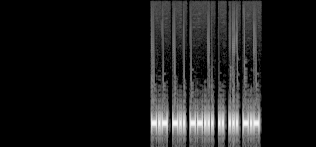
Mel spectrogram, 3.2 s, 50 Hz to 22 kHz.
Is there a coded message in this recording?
Yes: Morse code from 1.5 to 2.6 s, heard as a keyed tone, about 64 wpm, 700 Hz. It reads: KD7ISK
